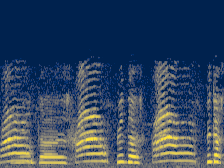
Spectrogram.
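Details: Domestic cat calling its owner into the kitchen, producing a rapid run of about six insistent meows, some long and bending downward, others short and clipped, in quick succession over four seconds.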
